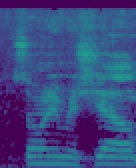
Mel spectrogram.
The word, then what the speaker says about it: Sony Michel: really bad ya know here Sony Michelle you're right I mean he had seven point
